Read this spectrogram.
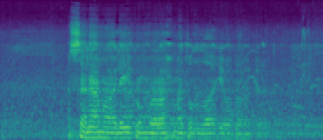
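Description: A man chants melodiously into a microphone, heard through a loudspeaker.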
